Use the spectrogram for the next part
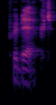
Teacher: So the letters PRE say different things in different words. In predict, the dict syllable is stressed, and so it's going to be a schwa, and it'll sound like predict.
